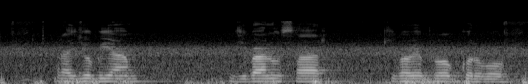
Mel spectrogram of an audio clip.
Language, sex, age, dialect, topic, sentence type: Bengali, male, 18-24, Jharkhandi, agriculture, question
